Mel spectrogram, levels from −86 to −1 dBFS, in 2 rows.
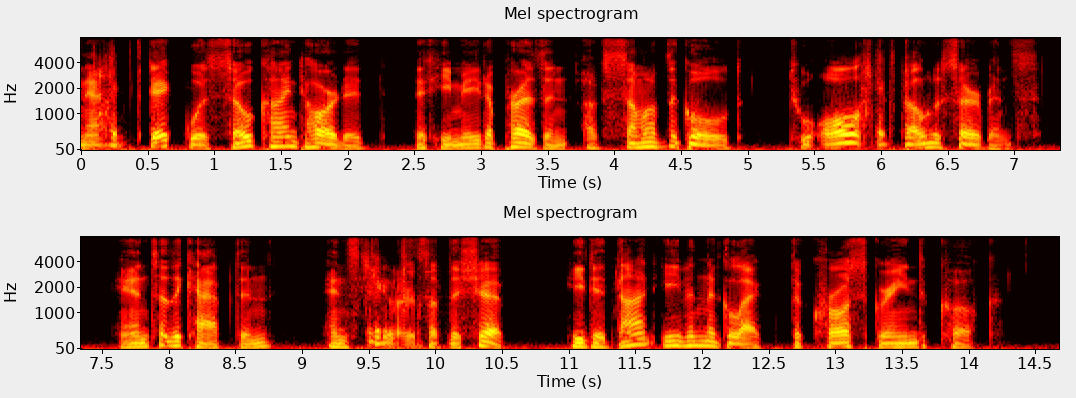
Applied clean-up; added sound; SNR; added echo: neural diffusion model UNIVERSE++.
